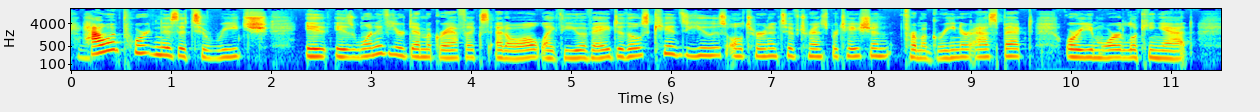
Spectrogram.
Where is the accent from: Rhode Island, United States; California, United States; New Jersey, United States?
New Jersey, United States; I'm from Jersey, and I used to take the train from New Jersey to New York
